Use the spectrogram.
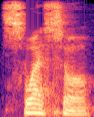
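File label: "swesor", Proto-Indo-European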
